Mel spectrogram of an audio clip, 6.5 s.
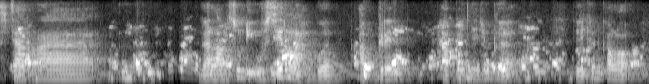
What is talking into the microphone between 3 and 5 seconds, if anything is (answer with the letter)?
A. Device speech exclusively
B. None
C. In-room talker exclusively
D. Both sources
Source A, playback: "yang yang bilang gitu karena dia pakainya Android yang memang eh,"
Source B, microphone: D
